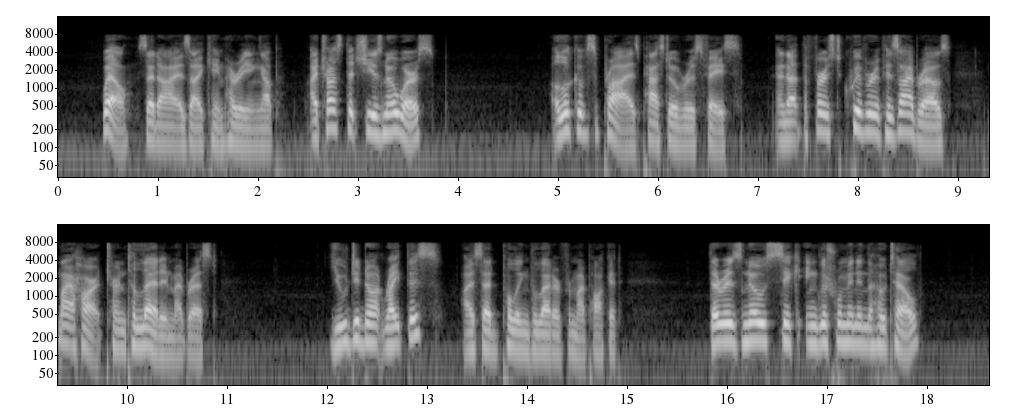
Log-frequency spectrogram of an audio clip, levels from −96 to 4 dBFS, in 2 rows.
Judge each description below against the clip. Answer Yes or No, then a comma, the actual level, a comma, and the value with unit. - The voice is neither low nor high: Yes, medium, 145 Hz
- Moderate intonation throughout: No, wide, 6.9 semitones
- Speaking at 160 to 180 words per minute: No, average, 195 wpm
